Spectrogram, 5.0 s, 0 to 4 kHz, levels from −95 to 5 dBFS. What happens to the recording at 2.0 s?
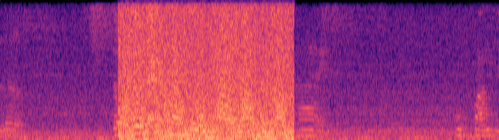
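At 2.0 s the A-law G.711 bytes are being read as linear 8-bit samples with no expansion, from 1.18 to 2.94 s. Each sign change swings half the output range, so quiet speech matches loud speech, giving harsh, very loud buzzing distortion and heavy noise in pauses.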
